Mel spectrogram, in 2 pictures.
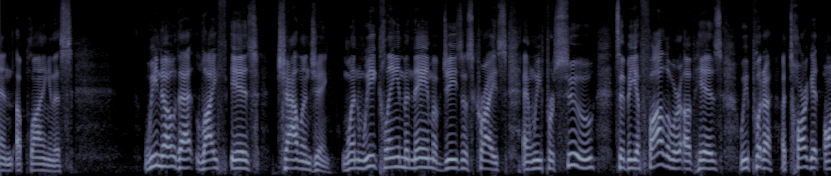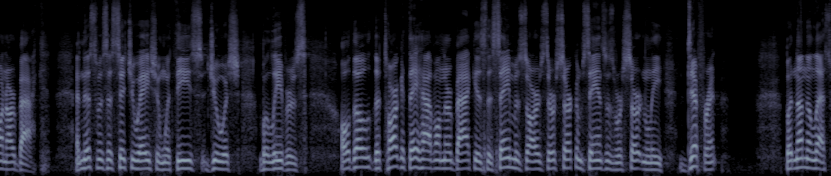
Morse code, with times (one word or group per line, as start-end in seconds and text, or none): none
